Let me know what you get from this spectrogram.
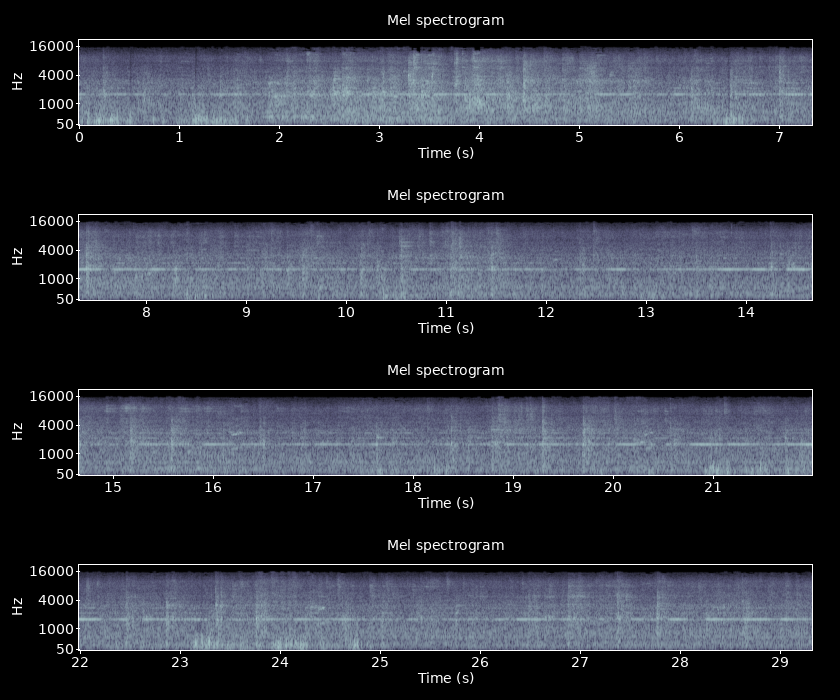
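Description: Covered grain hopper cars of a long freight train rolling past, their wheels clicking and clanking on the rails over a steady rumble. A steady high-pitched whine runs through it.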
